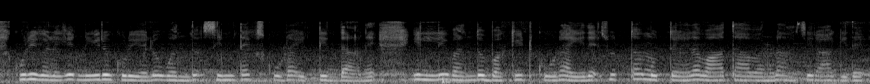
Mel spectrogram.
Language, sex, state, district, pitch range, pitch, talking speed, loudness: Kannada, female, Karnataka, Bellary, 190-215 Hz, 205 Hz, 110 wpm, -22 LUFS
